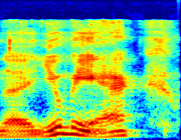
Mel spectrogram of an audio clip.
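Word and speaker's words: UUMUAC: And we in in Yumi, which is the way we pronounce our long our long acronym, u Muac, or some of us pronounce it, excuse me, I pronounce it that way.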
